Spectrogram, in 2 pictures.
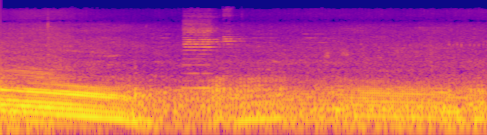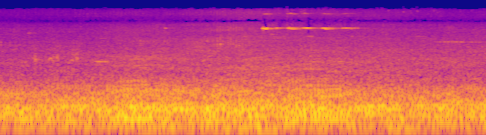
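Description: Street traffic. A motor vehicle passes close at the start, its engine note dropping as it goes. A short horn toot comes about three seconds in, then a steady traffic rumble, with a thin high tone lasting about a second and a half near the end.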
